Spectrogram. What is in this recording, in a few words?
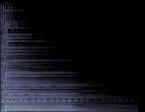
G Minor G, Guitar Open D; chordshape; down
